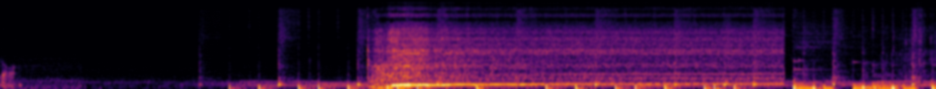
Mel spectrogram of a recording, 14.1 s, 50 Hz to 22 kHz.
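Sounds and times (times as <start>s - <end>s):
blender running: 5.5s - 11.8s.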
